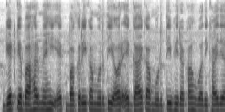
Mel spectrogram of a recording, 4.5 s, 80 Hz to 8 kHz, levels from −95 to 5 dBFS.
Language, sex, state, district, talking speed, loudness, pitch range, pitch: Hindi, male, Jharkhand, Ranchi, 250 wpm, -16 LUFS, 150-160 Hz, 155 Hz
